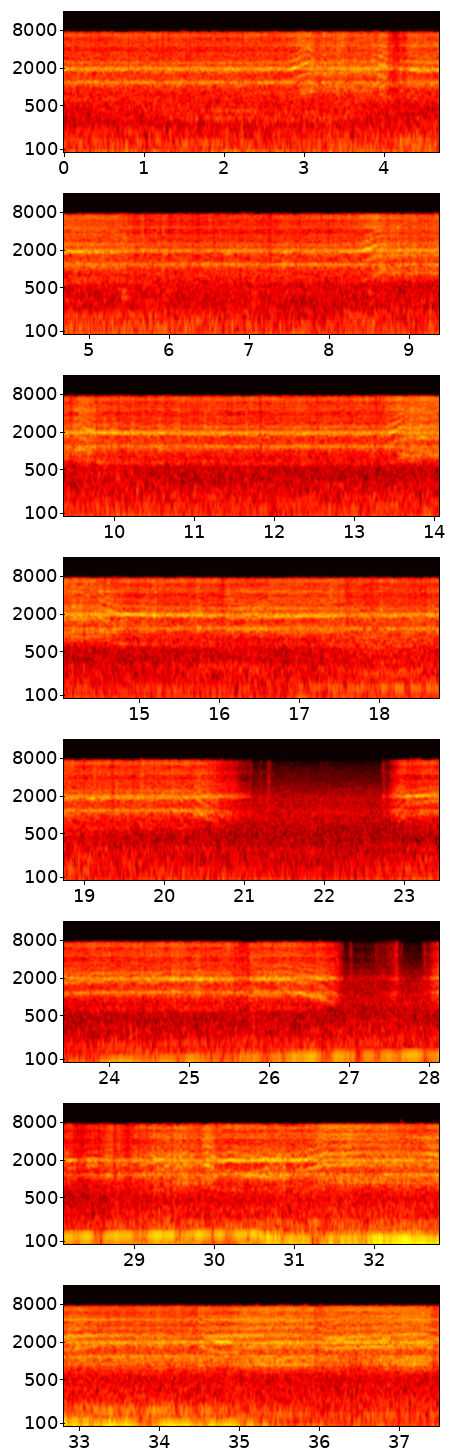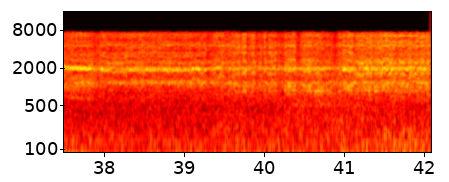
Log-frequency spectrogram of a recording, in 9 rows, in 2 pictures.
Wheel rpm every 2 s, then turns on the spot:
160, 180, 170, 160, 200, 170, 170, 200, 160, 160, 70, 60, 160, 80, 140, 180, 220, 230, 210, 170, 230.
26-28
